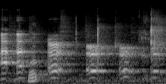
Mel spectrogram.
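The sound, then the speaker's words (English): A dog barks repeatedly, a quick burst of five or so sharp, loud yaps in an uneven rhythm with barely a pause between them. “Pardon the canine interruption.”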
